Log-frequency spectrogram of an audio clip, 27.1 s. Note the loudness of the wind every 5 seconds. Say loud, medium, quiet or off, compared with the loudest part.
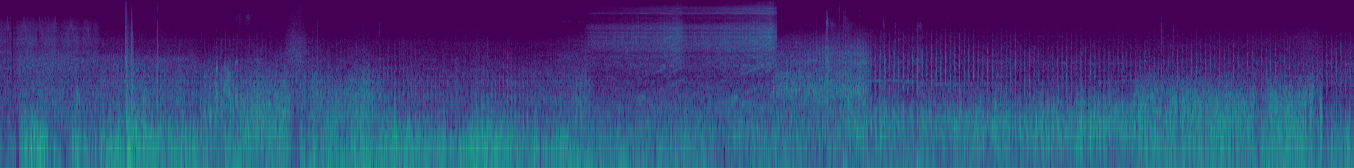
loud, loud, medium, medium, loud, loud.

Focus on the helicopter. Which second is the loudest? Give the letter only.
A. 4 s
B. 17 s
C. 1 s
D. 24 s
B.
